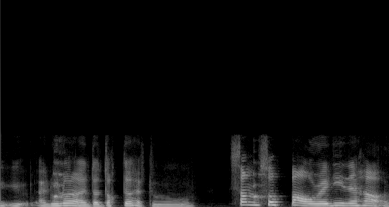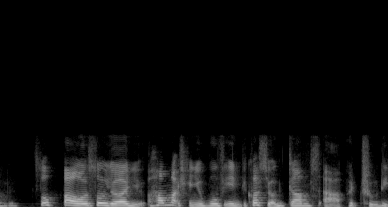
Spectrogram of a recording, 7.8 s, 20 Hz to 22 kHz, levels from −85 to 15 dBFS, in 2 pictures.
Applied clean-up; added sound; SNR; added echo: neural mask model RNNoise.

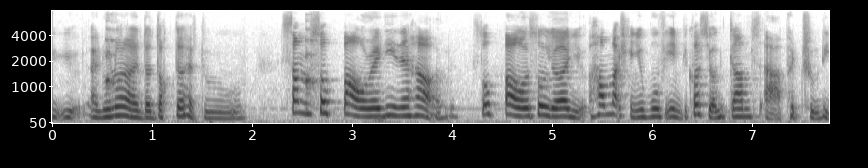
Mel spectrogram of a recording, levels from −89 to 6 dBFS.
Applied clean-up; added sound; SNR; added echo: none; Bowed string instrument; 15 dB; none.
